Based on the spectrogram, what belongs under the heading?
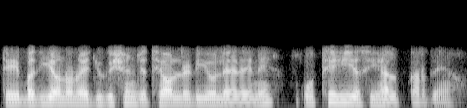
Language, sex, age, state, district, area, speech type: Punjabi, male, 30-45, Punjab, Ludhiana, rural, conversation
